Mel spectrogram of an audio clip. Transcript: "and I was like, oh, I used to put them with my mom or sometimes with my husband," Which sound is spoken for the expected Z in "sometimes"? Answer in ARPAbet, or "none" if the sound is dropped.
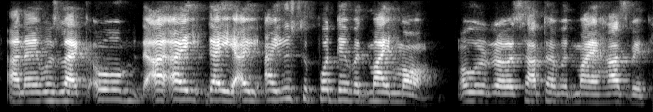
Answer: none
